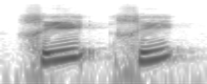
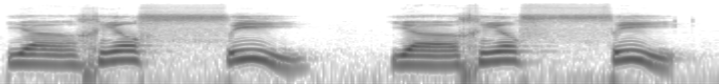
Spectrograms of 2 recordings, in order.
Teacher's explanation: kalau dalam kondisi kasrah Bapak Ibu dia ketebalannya berkurang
